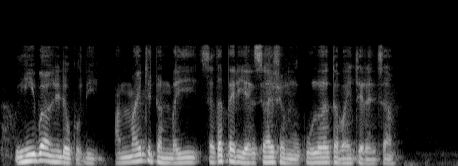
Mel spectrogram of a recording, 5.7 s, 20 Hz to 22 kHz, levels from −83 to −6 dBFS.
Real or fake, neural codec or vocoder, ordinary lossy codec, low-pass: fake; codec, 24 kHz, 1 kbps, SNAC; none; 7.2 kHz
